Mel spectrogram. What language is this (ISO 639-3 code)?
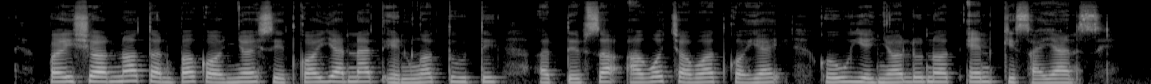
kln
